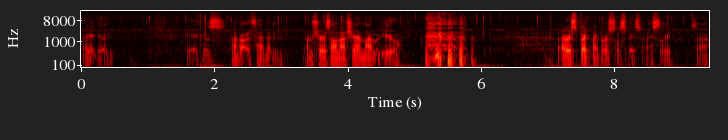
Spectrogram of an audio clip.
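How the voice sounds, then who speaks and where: A young man playing a weary teenage boy fleeing his homeland, speaking haltingly in an intimate, naturalistic audio roleplay. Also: deep voice, animated, vocal fry, a bit bright, a little hiss or hum, full character voice. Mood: awkward, casual. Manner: hesitant, halting, sighing, trailing off.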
